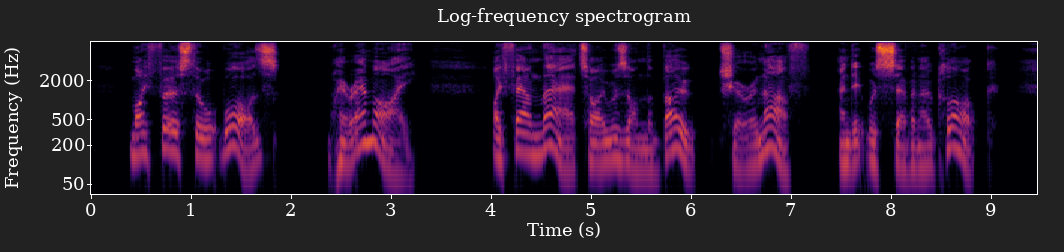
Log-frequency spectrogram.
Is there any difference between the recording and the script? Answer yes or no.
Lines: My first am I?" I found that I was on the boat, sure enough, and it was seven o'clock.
yes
